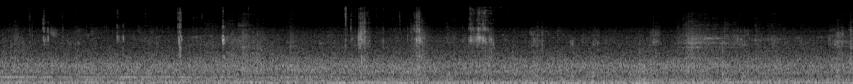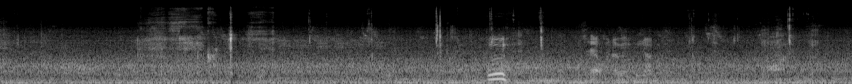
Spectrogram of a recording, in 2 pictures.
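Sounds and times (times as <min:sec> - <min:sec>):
steady background noise: 0:00.0 - 0:17.0
lettuce crunching while chewing: 0:03.4 - 0:06.7, 0:15.4 - 0:16.8
wet mouth sounds: 0:09.9 - 0:14.0.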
